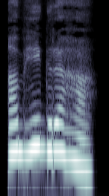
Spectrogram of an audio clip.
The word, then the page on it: ಅಭಿಗ್ರಹ: abhigraha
